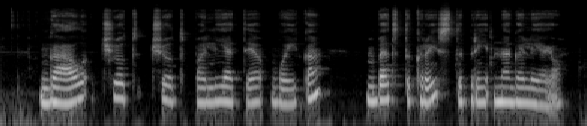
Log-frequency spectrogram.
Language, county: Lithuanian, Alytus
